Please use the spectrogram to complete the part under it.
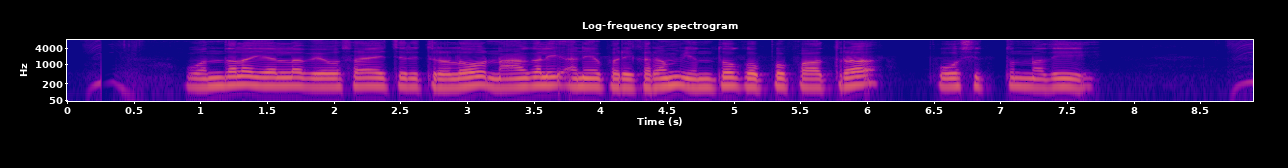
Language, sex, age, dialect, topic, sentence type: Telugu, male, 41-45, Central/Coastal, agriculture, statement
